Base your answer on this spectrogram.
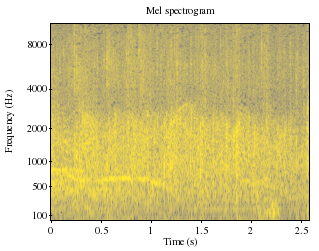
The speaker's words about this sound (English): We have the moms. Amen. Can I hear the mom clap in the house?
